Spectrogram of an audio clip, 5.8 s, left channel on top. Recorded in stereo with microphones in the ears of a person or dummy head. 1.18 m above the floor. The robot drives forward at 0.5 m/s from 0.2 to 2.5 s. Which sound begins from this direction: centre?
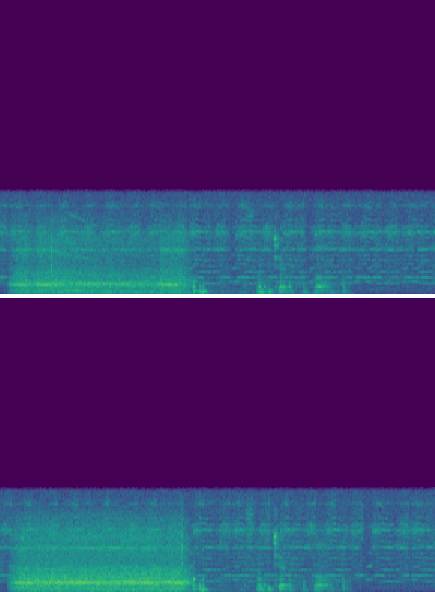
A squeak, at 2.6 s.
